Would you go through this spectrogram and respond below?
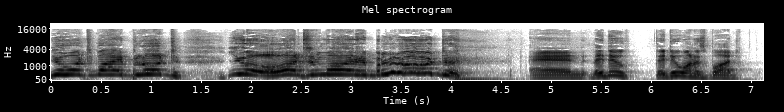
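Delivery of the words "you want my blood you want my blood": mock, very high, stretched-out, drawn-out yelling. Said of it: "yell repeat".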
